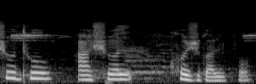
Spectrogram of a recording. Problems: constant background noise, continuous background conversations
